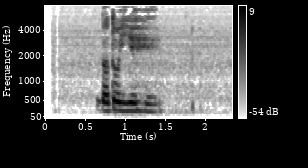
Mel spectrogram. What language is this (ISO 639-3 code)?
kor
